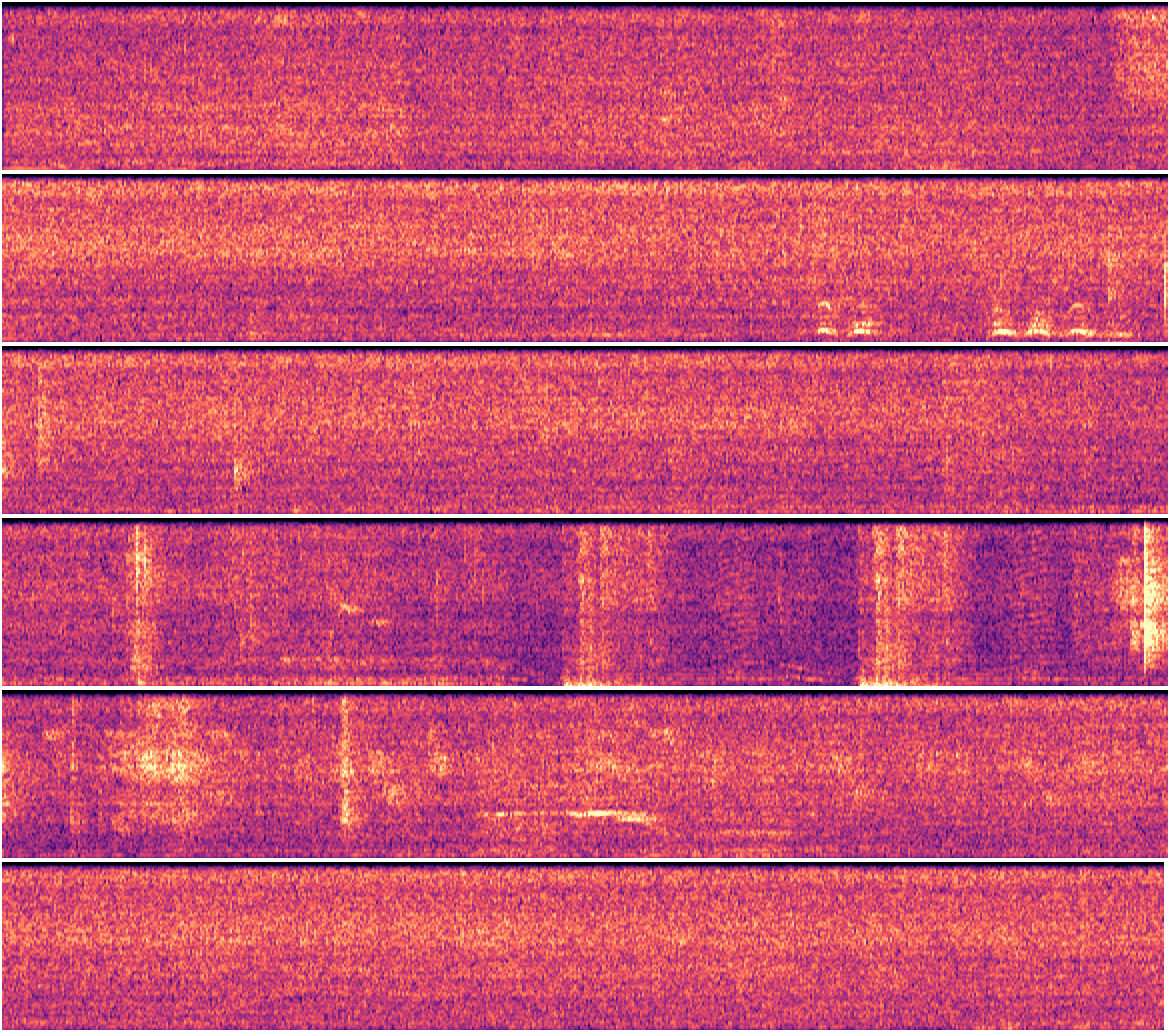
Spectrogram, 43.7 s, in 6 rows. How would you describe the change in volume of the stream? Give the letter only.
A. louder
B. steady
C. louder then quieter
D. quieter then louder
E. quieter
D.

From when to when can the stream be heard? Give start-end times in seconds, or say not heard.
0.0-43.6.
